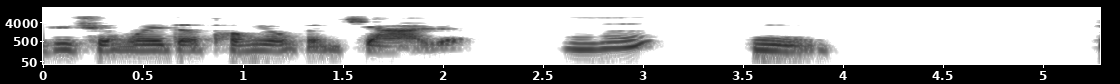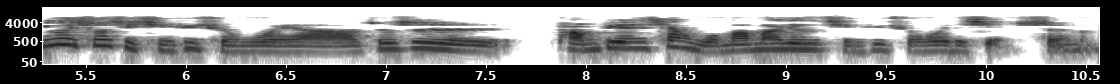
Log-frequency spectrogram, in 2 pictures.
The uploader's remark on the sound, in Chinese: 此音檔是由club house直播中錄製的。故音質無法與專業麥克風及錄音室錄製比較。所有音檔都已盡最大能力去調整，讓聽眾的耳朵是舒服的。我被隔離了啦！喉嚨沒聲音！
